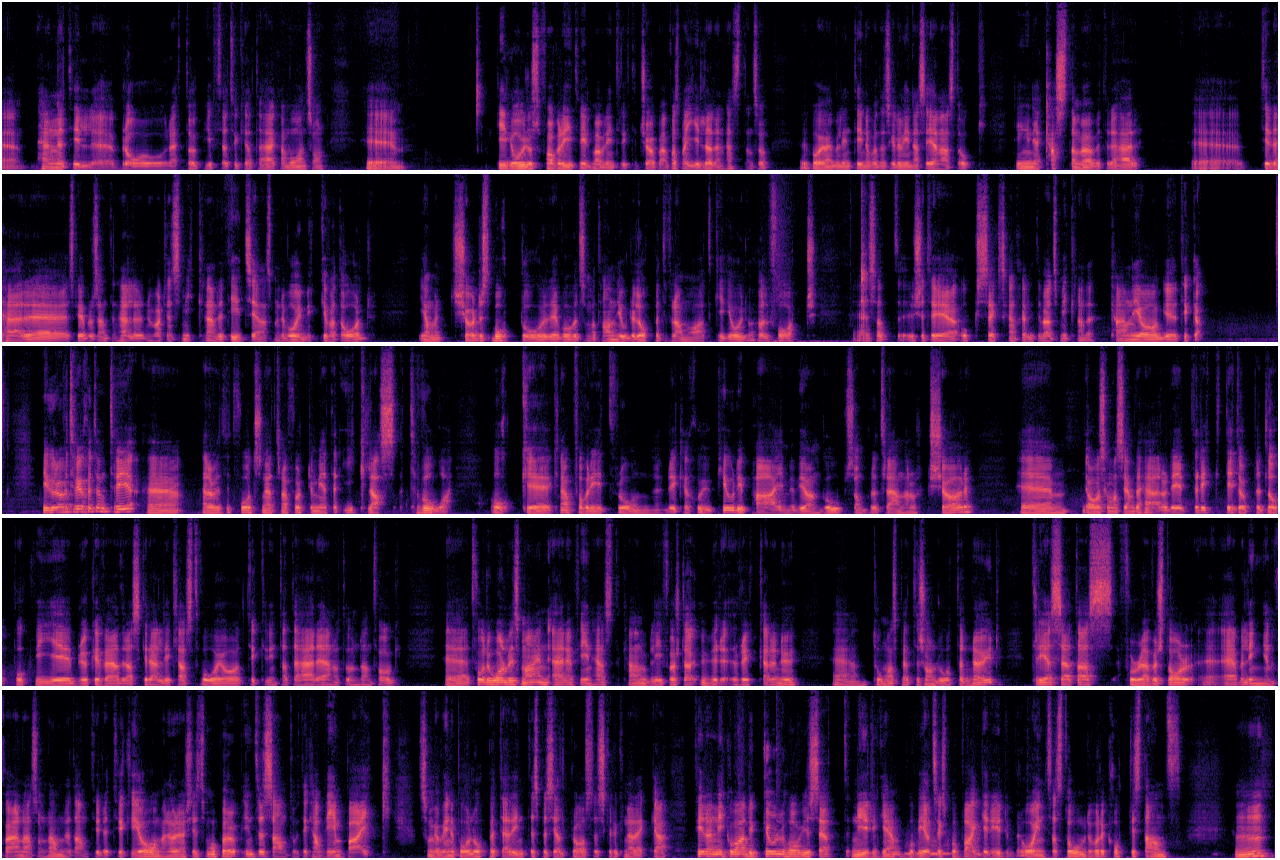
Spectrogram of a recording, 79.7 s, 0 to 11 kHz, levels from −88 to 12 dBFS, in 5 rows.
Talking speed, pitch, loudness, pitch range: 190 wpm, 115 Hz, -23 LUFS, 100-140 Hz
